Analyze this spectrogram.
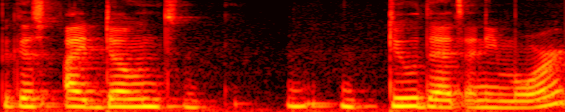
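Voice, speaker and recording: Her voice has a medium pitch and a dark, mellow tone, and this woman speaks with monotone, flat intonation. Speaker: artist, comic strip maker. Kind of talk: casual talk to camera. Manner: stutters.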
